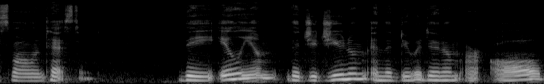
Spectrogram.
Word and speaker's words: jejunum: your jejunum okay or judging them and the pronunciations are different I say jejunum but again this is not the southern version of anatomy so the jejunum is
